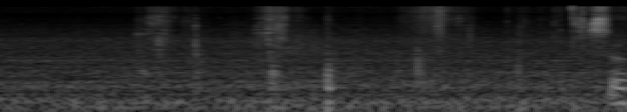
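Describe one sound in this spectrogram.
Paper pages of a book rustle and flap as the book is closed.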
